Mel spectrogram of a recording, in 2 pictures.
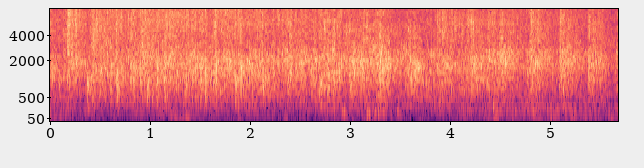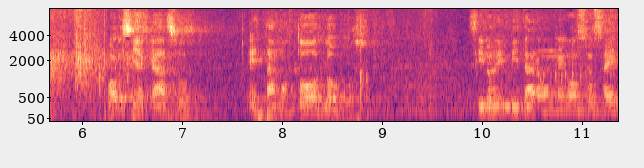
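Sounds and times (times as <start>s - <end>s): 
audience applause: 0.0s - 6.3s
speech: 6.3s - 9.0s, 9.9s - 11.3s.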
